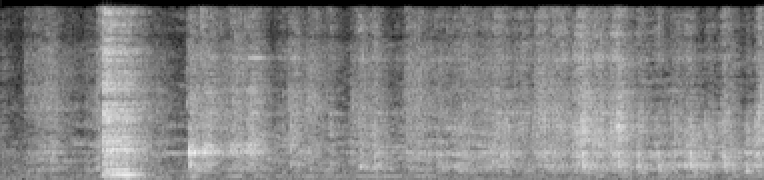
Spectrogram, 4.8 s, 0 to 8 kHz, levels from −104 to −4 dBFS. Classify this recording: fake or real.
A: real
